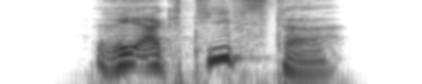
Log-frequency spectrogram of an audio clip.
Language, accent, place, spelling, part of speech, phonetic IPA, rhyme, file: German, Germany, Berlin, reaktivster, adjective, [ˌʁeakˈtiːfstɐ], -iːfstɐ, De-reaktivster.ogg
- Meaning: inflection of reaktiv: 1. strong/mixed nominative masculine singular superlative degree 2. strong genitive/dative feminine singular superlative degree 3. strong genitive plural superlative degree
